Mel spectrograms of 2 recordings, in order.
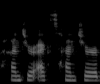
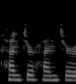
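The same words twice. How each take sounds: First: The x between the words is pronounced. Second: The x between the words is silent. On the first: The speaker calls it wrong. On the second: The speaker calls it right. "I know the X is supposed to be silent"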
